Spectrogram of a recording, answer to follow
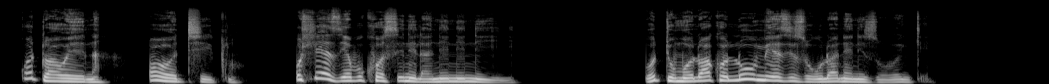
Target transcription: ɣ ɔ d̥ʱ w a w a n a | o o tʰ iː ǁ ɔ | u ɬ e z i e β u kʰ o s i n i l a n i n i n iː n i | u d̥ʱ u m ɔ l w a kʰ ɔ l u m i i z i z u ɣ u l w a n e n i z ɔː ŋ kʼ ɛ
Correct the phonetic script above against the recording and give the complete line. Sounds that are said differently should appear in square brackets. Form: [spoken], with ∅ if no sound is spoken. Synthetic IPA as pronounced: ɣ ɔ d̥ʱ w a w [ɛ] n a | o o tʰ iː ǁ ɔ | u ɬ e z i e β u kʰ o s i n i l a n i n i n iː n i | u d̥ʱ u m ɔ l w a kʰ ɔ l u m i [e] z i z u ɣ u l w a n e n i z ɔː ŋ kʼ ɛ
